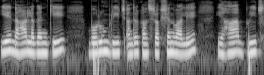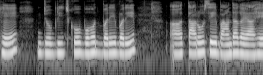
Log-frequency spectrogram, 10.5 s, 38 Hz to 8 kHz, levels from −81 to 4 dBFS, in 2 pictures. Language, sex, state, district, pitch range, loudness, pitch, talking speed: Hindi, female, Arunachal Pradesh, Papum Pare, 180-195 Hz, -14 LUFS, 190 Hz, 130 wpm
